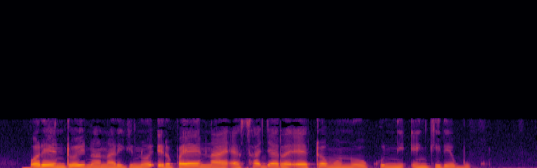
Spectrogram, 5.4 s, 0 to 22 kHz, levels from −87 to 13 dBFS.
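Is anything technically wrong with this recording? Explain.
Yes. Throughout the speech there is a hard ceiling on the treble, with nothing above about 6.5 kHz, and the remaining sound has a watery, swirling quality with smeared consonant attacks. This is likely MP3 compression at a low rate, which fits something near 48 kbps. Short of bits, the encoder cuts off the high band and drops weak frequency lines that come and go between frames, which produces the plainly audible warbling and dull, muffled sibilants.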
